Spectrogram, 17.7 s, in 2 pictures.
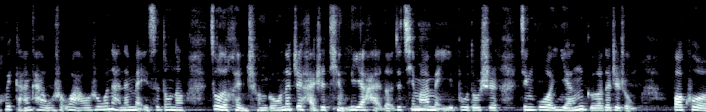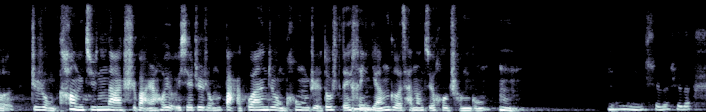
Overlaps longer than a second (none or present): none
